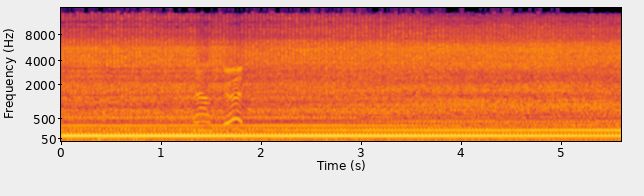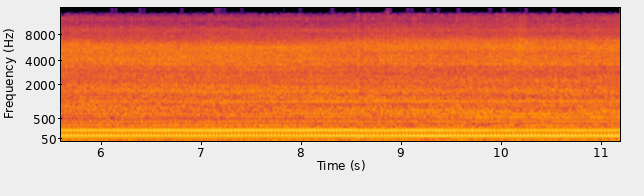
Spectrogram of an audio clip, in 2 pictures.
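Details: Craftsman mower, Briggs & Stratton 6.75 gross torque 190cc engine, running after suspected thin 0W-20 oil replaced with SAE 30: steady even hum at constant speed, no misses, knocks or surging; watching muffler for oil smoke, owner thinks it's overfilled.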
